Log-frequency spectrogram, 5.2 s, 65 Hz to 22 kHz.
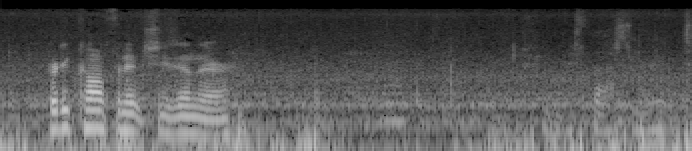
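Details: Hive hum of honey bees during a spring 2018 inspection for queen cells near Cochrane. A short burst of talking opens, then a continuous low droning buzz carries on beneath.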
